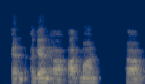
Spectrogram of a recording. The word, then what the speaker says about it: Atman: means M and again Atman um it's spelled a t m a n but we always say Atma Atma so the N is a silent word but it's spelled Atma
